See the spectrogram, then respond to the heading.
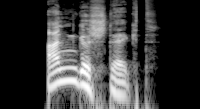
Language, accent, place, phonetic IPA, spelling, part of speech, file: German, Germany, Berlin, [ˈanɡəˌʃtɛkt], angesteckt, verb, De-angesteckt.ogg
- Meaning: past participle of anstecken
